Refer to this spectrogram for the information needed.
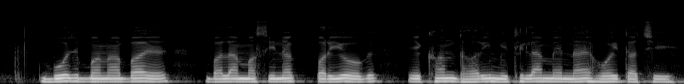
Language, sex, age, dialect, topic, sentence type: Maithili, male, 41-45, Southern/Standard, agriculture, statement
